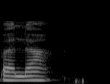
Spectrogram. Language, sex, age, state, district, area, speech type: Kannada, female, 18-30, Karnataka, Shimoga, urban, read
